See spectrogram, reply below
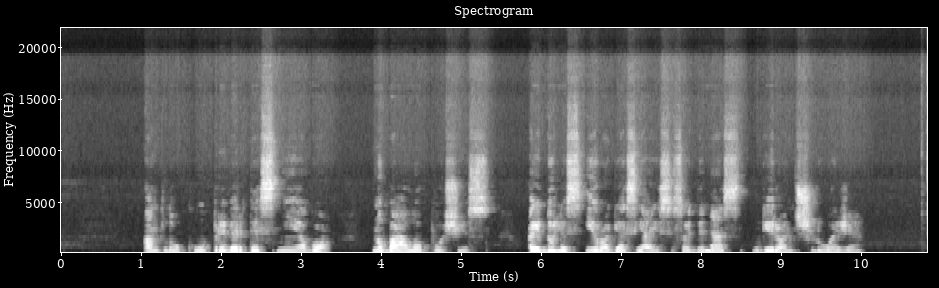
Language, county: Lithuanian, Vilnius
